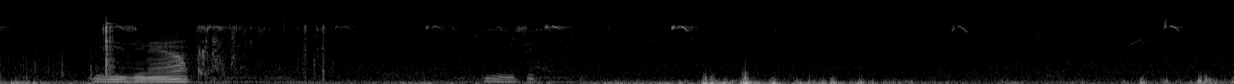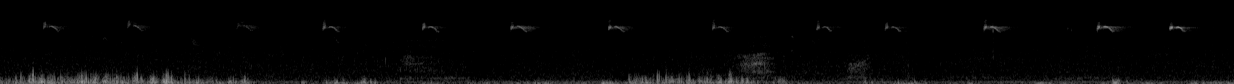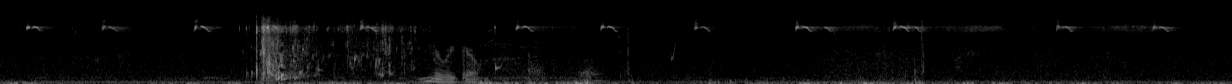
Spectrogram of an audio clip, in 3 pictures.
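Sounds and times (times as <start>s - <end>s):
low rumbling microphone noise: 0.0s - 22.0s
bird chirping: 3.2s - 7.0s, 19.4s - 21.5s, 22.2s - 22.5s, 23.2s - 24.3s, 24.9s - 26.9s, 28.2s - 31.9s, 32.6s - 34.6s.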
